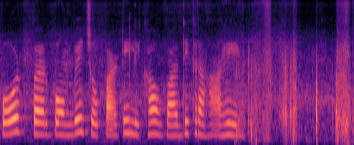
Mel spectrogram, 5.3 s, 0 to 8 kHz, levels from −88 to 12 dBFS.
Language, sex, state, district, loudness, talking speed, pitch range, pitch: Hindi, female, Madhya Pradesh, Dhar, -19 LUFS, 100 wpm, 230-255 Hz, 240 Hz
